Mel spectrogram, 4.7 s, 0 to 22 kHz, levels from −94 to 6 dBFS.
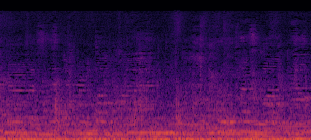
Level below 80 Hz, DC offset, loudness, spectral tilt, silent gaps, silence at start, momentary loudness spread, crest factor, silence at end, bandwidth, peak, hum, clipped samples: -42 dBFS; under 0.1%; -41 LUFS; -6.5 dB/octave; none; 0 s; 3 LU; 12 dB; 0 s; 16 kHz; -24 dBFS; none; under 0.1%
